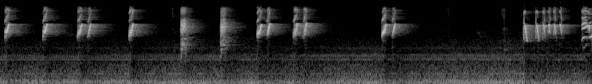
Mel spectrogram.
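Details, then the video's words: Grey-cheeked bulbul in clear tembakan (shooting) style, meant for training white-rumped shamas: irregular sharp, high whip-like notes, some doubled, ending in a quick rattled cluster. "MASTERAN BURUNG CUCAK KINOY SUARA TEMBAKAN JERNIH"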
